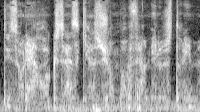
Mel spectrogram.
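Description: A young man whispering ASMR game commentary softly and close, right in the listener's ear. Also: a little fast. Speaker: game streamer. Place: small room at home, indoors.

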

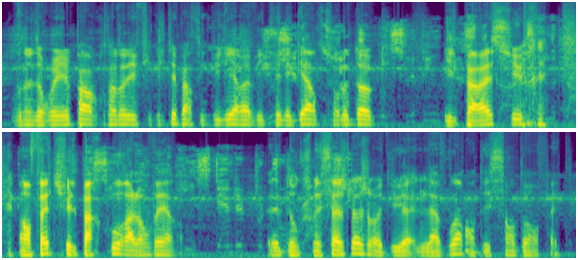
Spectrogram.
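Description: A man hosts a video game let's play and keeps up a casual running commentary. He jokes as he goes and reads the game's dialogue and news text aloud. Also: mid-range voice.

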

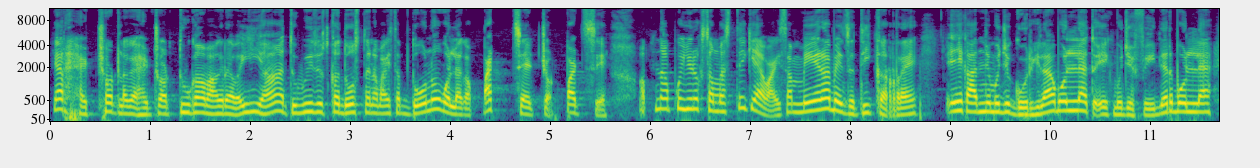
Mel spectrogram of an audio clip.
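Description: Female YouTuber as a brash baby gangster, excitable game commentary, warm low tone. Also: fast talker. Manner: excitable, chatty, exclaiming often. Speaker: gaming YouTuber. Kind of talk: comic game commentary in character.

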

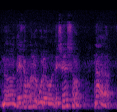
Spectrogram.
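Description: An actor playing an impatient, brash police colleague with an Argentine accent. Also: male voice, on the high side, lively intonation, fast, roomy sound, distant mic, slight background noise, close to an everyday voice, rough recording. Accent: Argentine Rioplatense Spanish.

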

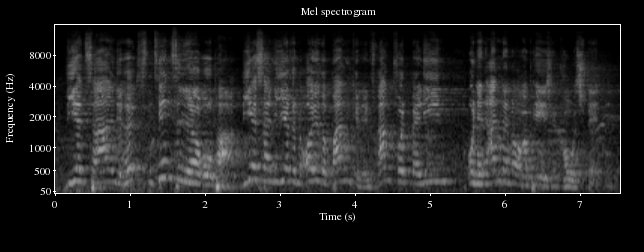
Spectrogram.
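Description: A man's voice: very high-pitched, a little hiss or hum. A middle-aged man giving an impassioned rally speech on an outdoor stage into a handheld mic, asking rhetorical questions. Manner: forceful, rhetorical questions, often shouting. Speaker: rally speaker. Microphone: handheld mic, filmed from the crowd. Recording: distant PA sound echoing outdoors with crowd.

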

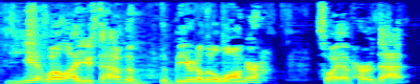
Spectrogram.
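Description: A man's voice: fairly high pitch, steady tone, brisk. A middle-aged man, a guest on a podcast, talking in an easygoing way and chuckling between remarks. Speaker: guest, music industry consultant. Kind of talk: casual podcast interview.

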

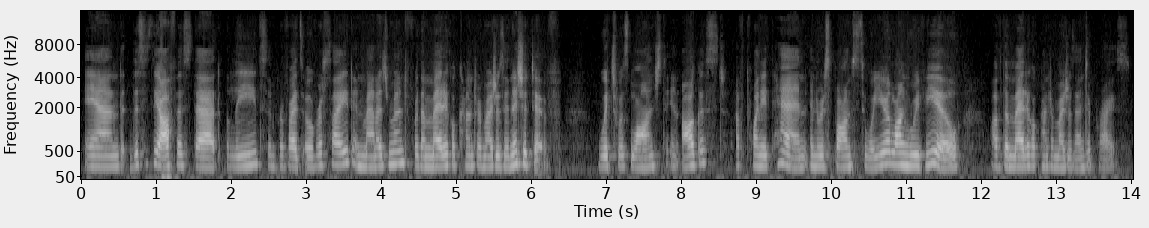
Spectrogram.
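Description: A woman in her forties, originally from Brazil, answering interview questions in a measured way with frequent pauses and fillers, on a lapel mic in a dark studio. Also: mid-range voice, steady tone. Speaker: interviewee, FDA official.

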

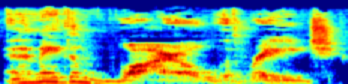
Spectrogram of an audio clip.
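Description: Captured by a camera a few feet off, the recording feels roomy and distant, with a faint background noise. An older man sits by a stone fireplace in a living room, reading a children's book in a casual, leisurely way and pausing for chatty asides. His mid-range voice is expressive.

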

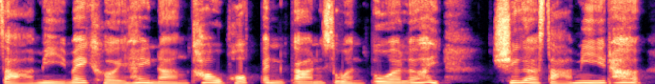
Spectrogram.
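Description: A woman voicing a young male clan lord who anxiously pleads with his wife, speaking slowly and softly in a storybook reading. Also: mid-range voice, no room sound, studio quality, natural voice. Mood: pleading. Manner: soft, pleading, slow and measured.

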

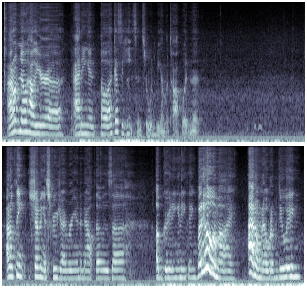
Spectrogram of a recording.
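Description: A woman's voice: fairly high pitch, bright, forceful tone. A young woman from Tennessee, casually chatting and giggling while streaming a game, talking to her character and her chat. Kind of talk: casual live-stream commentary. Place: home room.

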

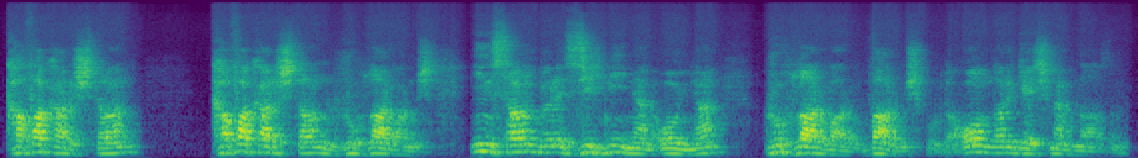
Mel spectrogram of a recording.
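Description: A man acting out a comic make-believe adventure, excitable and slangy, often yelping and crying out. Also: mid-range voice, unhurried. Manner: excitable, yelps and cries out often; slangy, rough-edged street talk. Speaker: vlogger. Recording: echoey room, far from the mic.

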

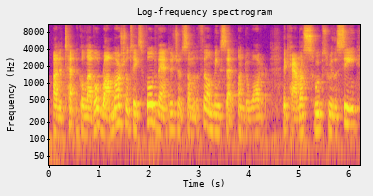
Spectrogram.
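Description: A movie reviewer in his thirties reads a scripted review in a measured, earnest, carefully worded way, his voice at an ordinary middle pitch. He stands in a small room with posters and shelves that adds a noticeable echo. A camera a few feet away picks him up.

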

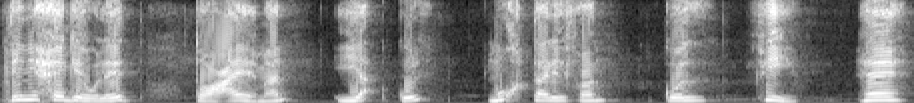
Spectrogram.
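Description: A young woman with an Egyptian Arabic accent teaches a first-grade class, praising the children often. Her voice sits fairly high but sounds mellow and soft-edged. She stretches out each word slowly when she spells it. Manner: drawn-out slow spelling of words, encouraging praise to children.

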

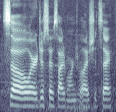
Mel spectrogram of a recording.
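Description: A woman's voice: lowish voice, flat delivery, fast, soft background music. A young Canadian woman from Eastern Ontario, a farmer guest chatting casually with lots of fillers and easy laughter. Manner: chatty, many fillers and restarts, laughs easily. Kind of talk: casual interview chat.

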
